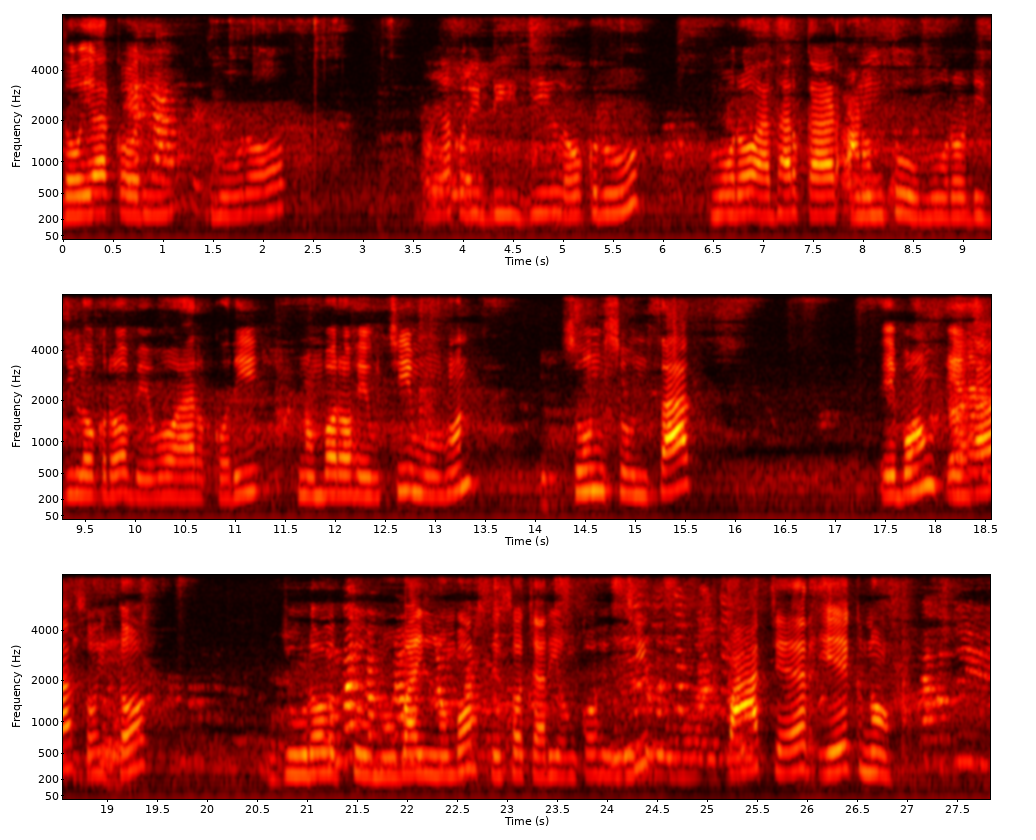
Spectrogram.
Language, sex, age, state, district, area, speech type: Odia, female, 18-30, Odisha, Nuapada, urban, read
